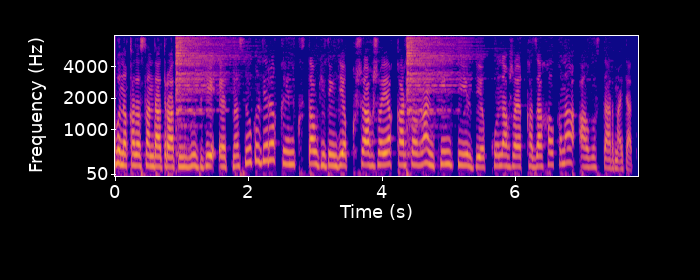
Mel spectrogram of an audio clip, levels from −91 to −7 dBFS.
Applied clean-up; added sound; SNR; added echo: classical method spectral subtraction.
